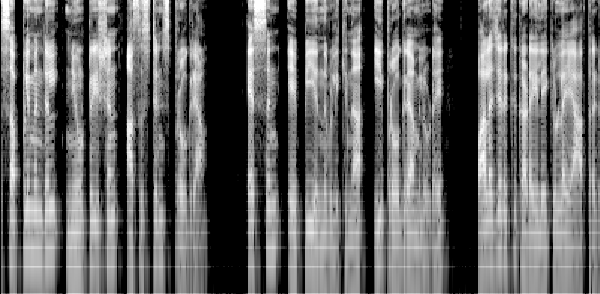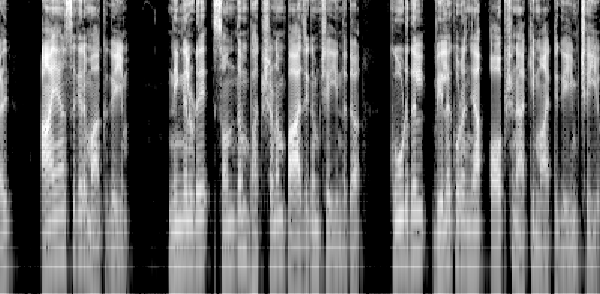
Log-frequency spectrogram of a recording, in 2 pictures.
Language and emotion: Malayalam, neutral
